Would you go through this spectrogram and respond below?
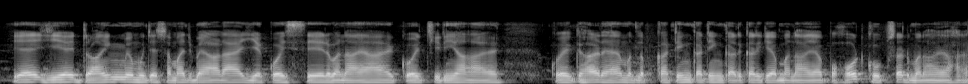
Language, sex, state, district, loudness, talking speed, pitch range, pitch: Hindi, male, Bihar, Araria, -16 LUFS, 200 wpm, 95-100 Hz, 100 Hz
